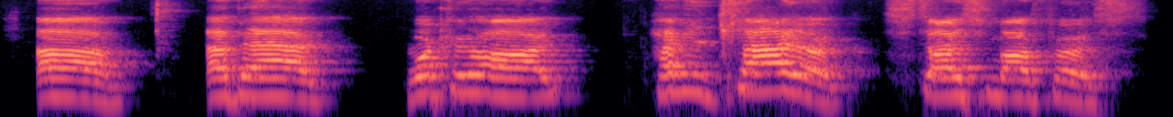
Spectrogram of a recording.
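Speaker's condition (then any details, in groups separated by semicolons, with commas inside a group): Down syndrome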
